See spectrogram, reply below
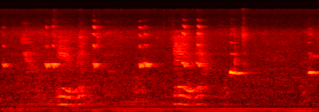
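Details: Black-capped lory, a talking bird kept as a master bird for training other birds, giving short whistled notes with bright overtones and lower nasal chatter, uneven bursts, steady low hum underneath.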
